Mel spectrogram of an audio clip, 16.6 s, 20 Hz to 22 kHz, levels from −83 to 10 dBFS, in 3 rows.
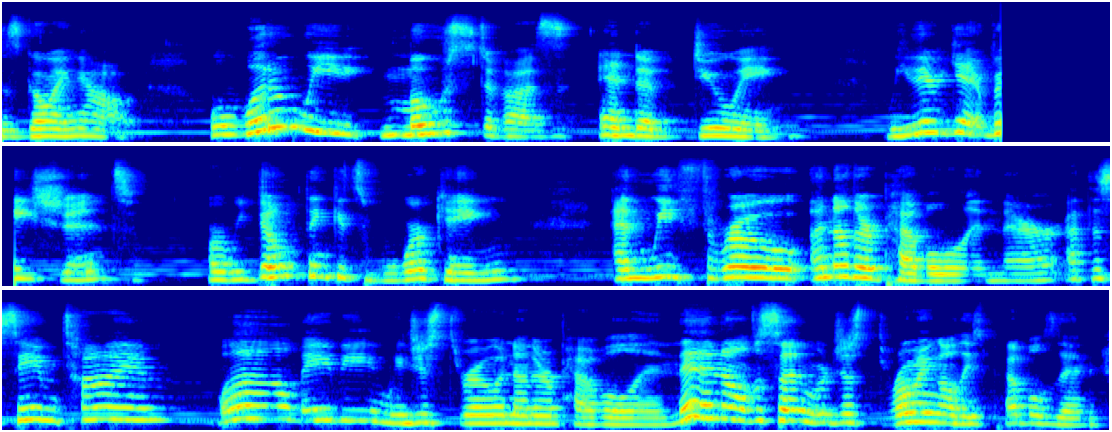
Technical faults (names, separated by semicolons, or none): audio dropout to silence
